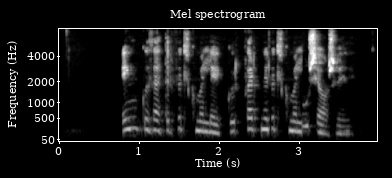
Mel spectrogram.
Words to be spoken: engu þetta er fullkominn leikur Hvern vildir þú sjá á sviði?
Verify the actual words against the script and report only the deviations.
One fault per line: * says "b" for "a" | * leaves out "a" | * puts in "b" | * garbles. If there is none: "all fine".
* says "fullkominn" for "vildir"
